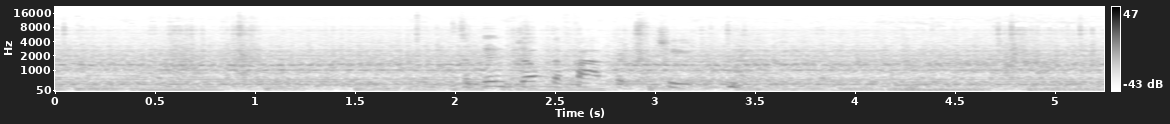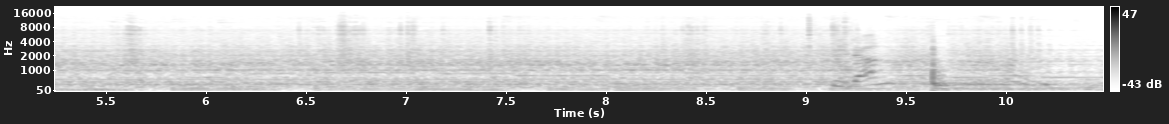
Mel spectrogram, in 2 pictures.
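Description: A sewing machine stitches steadily through cheap fabric doing free-motion embroidery of tail frills, its continuous mechanical whir running throughout with small irregular clicks, while people talk briefly over it.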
